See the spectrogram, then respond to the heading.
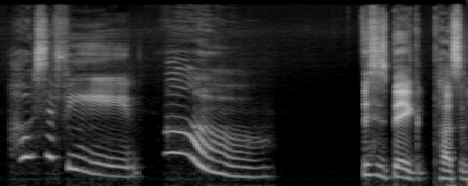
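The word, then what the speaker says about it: Josefina: It's not pronounced Josephine. I am I'll learn. I am This is big Hosephine.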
